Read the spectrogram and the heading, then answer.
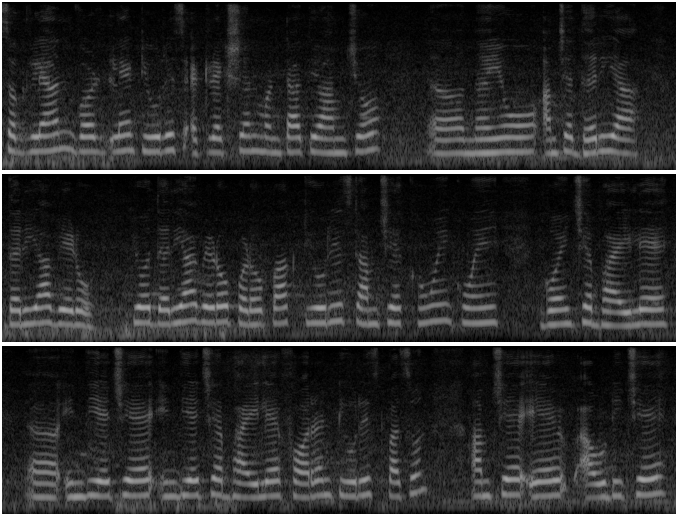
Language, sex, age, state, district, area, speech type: Goan Konkani, female, 30-45, Goa, Salcete, rural, spontaneous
